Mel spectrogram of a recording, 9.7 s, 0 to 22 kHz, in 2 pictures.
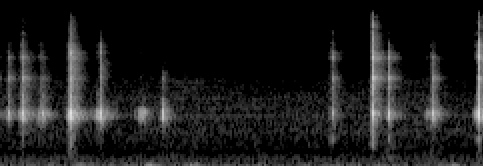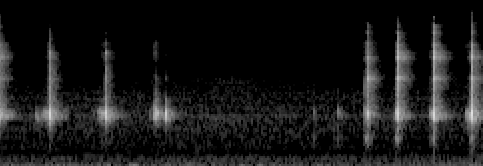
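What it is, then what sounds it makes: Wooden frog guiro. A hand-sized, hollow carved wooden frog guiro is played with a wooden stick that is scraped along its ridges and tapped on its body. About seventeen short, dry, hollow clicks and knocks ring around 1.3 kHz with brief bright edges. They come in three loose clusters separated by silent pauses.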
